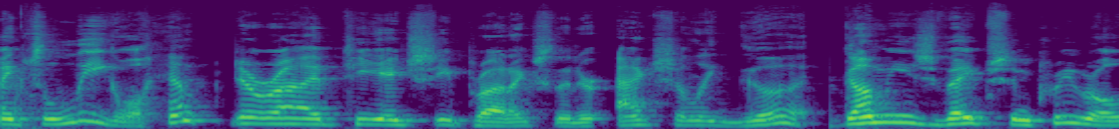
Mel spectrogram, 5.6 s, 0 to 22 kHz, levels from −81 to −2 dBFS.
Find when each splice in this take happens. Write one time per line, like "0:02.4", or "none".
0:04.1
